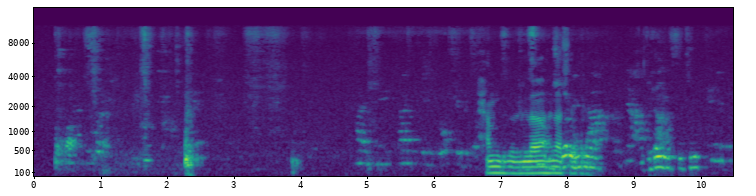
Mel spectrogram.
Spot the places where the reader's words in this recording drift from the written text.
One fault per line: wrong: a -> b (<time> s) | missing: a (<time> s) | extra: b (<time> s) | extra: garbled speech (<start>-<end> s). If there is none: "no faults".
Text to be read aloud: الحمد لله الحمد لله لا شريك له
missing: الحمد لله (7.8 s)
